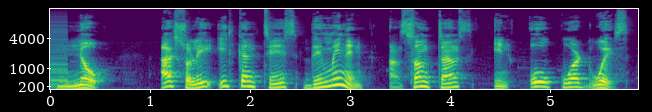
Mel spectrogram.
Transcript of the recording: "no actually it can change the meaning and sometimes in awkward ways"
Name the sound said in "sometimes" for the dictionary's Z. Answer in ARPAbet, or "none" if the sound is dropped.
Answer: S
